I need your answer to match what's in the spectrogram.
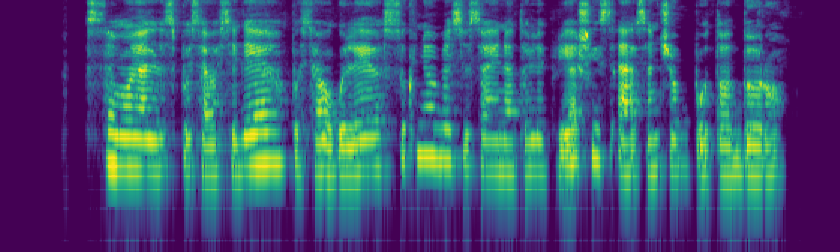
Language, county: Lithuanian, Kaunas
